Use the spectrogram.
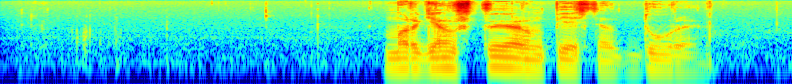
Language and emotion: Russian, neutral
